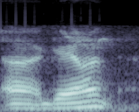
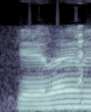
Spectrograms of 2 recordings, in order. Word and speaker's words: Galen: And actually, while I've got you on, Galen, it's Galen, yeah? Yeah, whatever. Okay, well, how do you say it? Well, it's just a made-up name, and nobody's ever pronounced it but you, so that's how I'm going to pronounce it. Galen it is.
